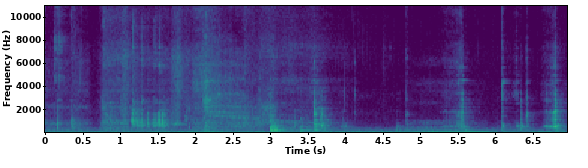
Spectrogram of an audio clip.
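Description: Pencil scratching a line across an oak board against a square, with a few sharp clicks and knocks as the square and board are handled.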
